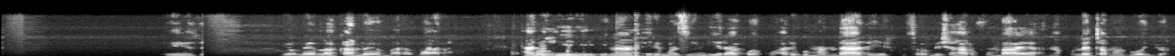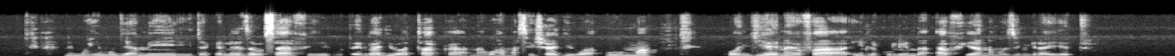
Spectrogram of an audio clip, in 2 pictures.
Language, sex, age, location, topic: Swahili, male, 25-35, Nakuru, government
